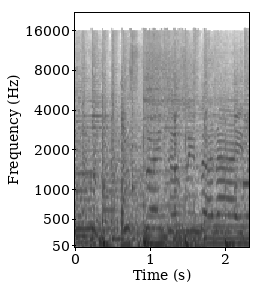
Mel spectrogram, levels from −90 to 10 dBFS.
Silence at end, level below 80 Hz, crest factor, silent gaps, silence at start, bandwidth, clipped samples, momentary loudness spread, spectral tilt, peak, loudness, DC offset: 0 s; -20 dBFS; 12 dB; none; 0 s; 17 kHz; under 0.1%; 2 LU; -6 dB/octave; 0 dBFS; -13 LUFS; under 0.1%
